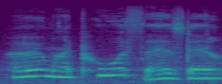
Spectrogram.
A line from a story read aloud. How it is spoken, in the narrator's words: she murmured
